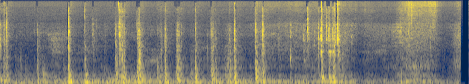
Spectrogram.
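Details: Renault Symbol seat belt and trim rattle after Würth silicone spray: irregular dry clicks and light clunks, several a second, then fading; rattle still present, spray had little effect, cause unclear.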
